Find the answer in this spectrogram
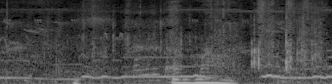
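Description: A short, low animal call, under a second long, about two seconds in, over a faint steady hum.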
